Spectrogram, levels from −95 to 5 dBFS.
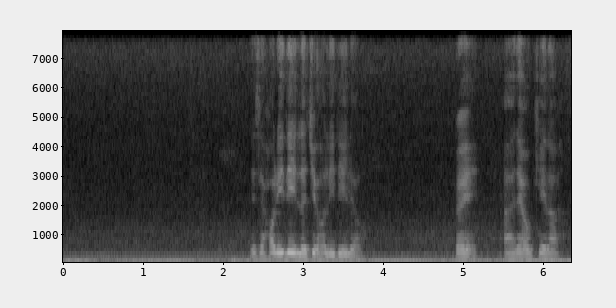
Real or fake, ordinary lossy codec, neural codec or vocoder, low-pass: real; none; none; none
